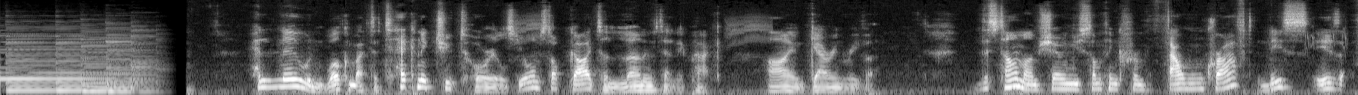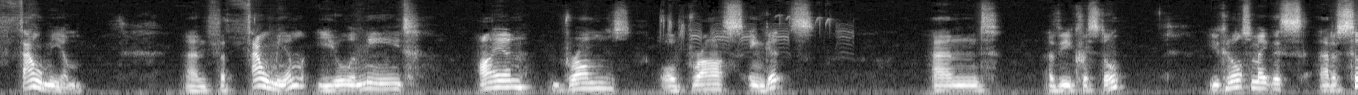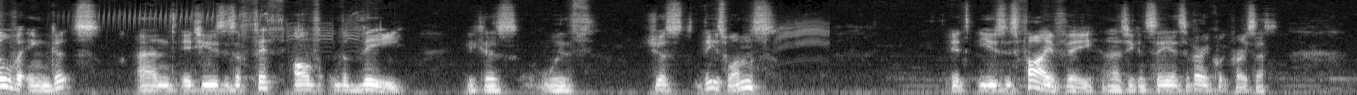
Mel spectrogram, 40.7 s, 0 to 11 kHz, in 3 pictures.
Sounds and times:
Speech: 2.5 - 8.8, 9.8 - 14.4, 15.4 - 17.8, 18.4 - 21.8, 22.9 - 24.8, 25.7 - 31.2, 31.8 - 35.0, 36.6 - 40.0.

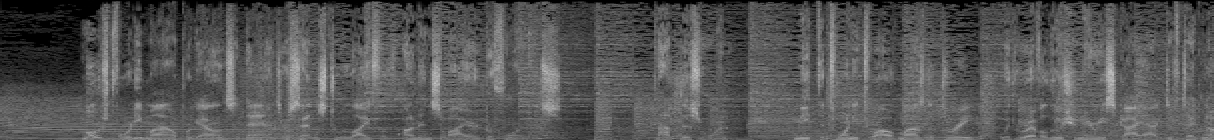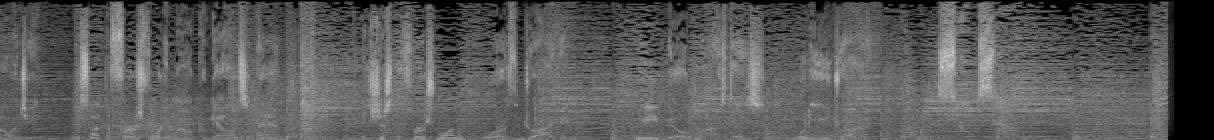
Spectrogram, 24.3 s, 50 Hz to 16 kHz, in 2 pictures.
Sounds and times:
Music: 0.7 - 23.8
Speech: 0.8 - 5.6, 6.6 - 15.0, 15.7 - 20.9, 21.5 - 22.4.

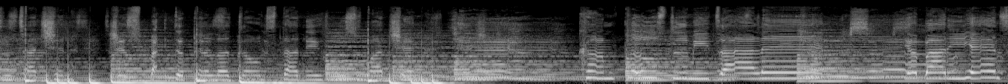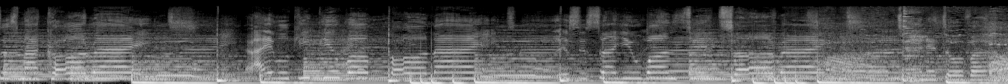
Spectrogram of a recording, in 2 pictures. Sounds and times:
Hip hop music: 0.0 - 20.1
Rhythm and blues: 0.0 - 20.1.

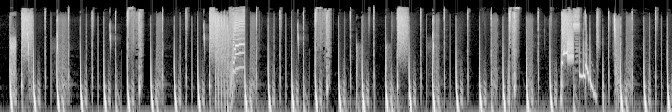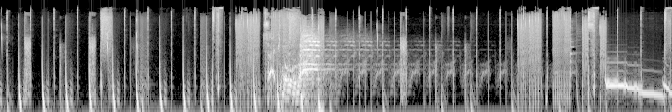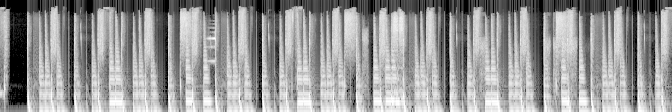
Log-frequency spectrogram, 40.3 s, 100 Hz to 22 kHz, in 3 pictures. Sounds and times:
Techno: 17.1 - 40.3.

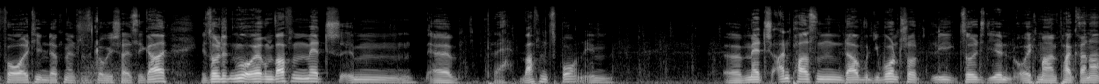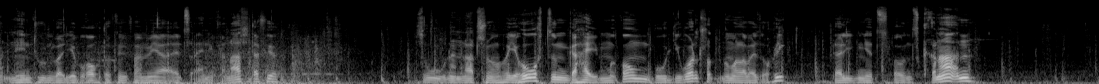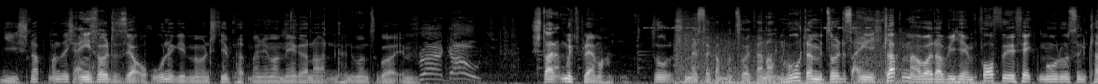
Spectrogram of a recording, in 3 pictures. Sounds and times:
Speech: 0.0 - 6.1, 7.2 - 13.9, 15.2 - 20.8, 22.0 - 32.9.

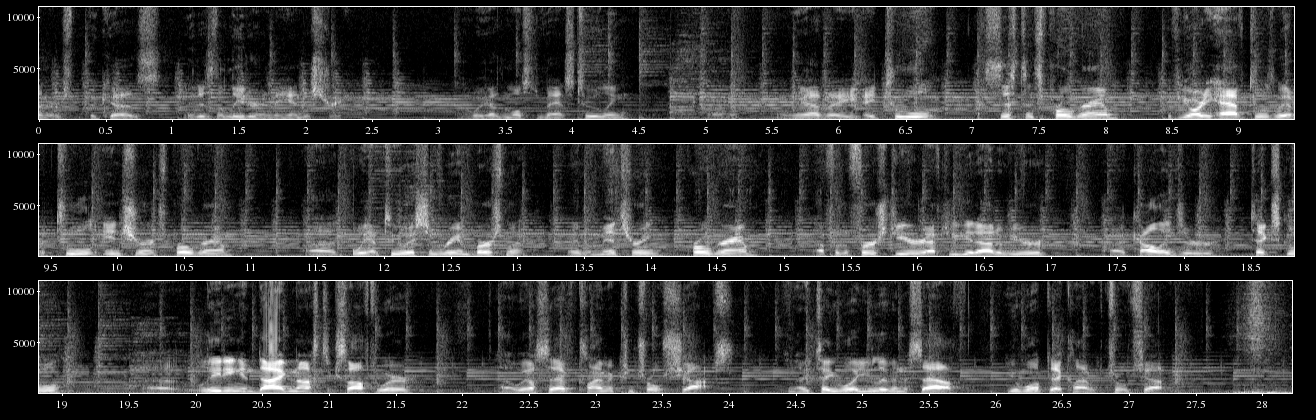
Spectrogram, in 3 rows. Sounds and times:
Speech: 0.0 - 2.4, 3.2 - 4.4, 5.0 - 19.0, 19.6 - 21.7, 22.3 - 27.4
Music: 0.0 - 28.2.

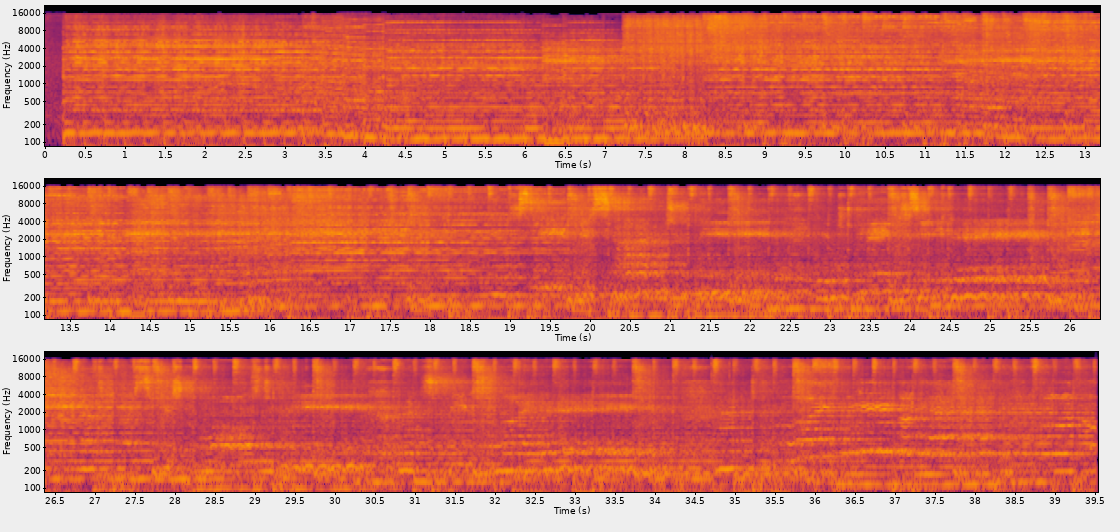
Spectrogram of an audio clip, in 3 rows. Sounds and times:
Music: 0.0 - 39.5.

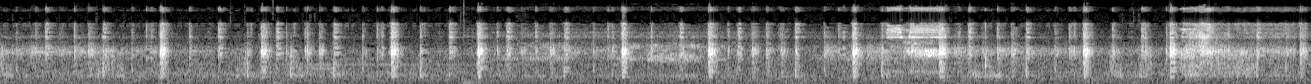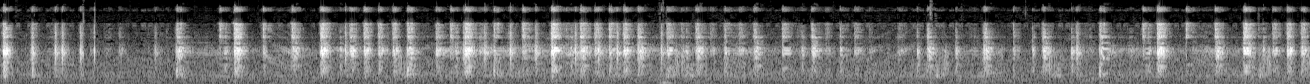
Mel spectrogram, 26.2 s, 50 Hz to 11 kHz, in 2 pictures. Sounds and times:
Music: 0.0 - 26.2.

